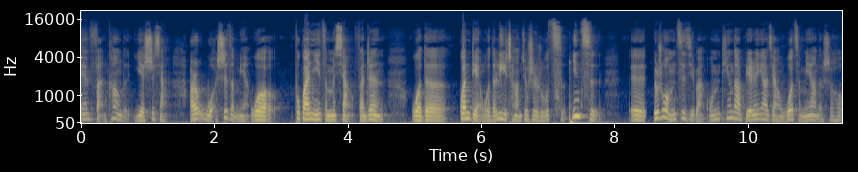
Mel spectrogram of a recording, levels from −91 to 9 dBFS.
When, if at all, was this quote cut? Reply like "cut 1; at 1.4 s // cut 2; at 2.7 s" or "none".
cut 1; at 2.5 s // cut 2; at 7.3 s // cut 3; at 8.5 s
